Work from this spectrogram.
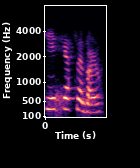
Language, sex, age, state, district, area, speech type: Assamese, female, 18-30, Assam, Jorhat, urban, conversation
